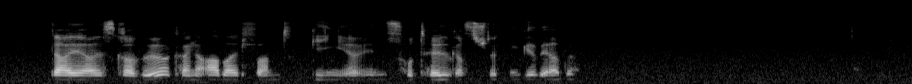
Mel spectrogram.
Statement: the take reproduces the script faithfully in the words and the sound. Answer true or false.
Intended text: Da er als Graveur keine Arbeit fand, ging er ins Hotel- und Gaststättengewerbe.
false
